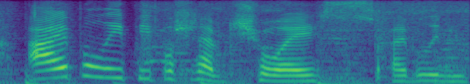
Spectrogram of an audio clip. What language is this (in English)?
English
